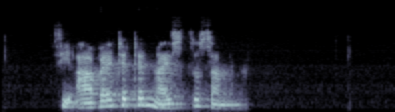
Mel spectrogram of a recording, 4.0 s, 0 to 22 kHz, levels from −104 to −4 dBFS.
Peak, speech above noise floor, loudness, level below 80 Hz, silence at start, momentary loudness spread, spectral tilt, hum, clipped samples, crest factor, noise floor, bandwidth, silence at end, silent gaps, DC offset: -8 dBFS; 56 dB; -27 LUFS; -78 dBFS; 0.6 s; 8 LU; -4 dB/octave; none; under 0.1%; 22 dB; -83 dBFS; 7.8 kHz; 1.55 s; none; under 0.1%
